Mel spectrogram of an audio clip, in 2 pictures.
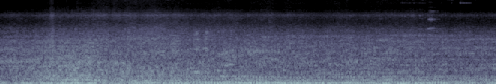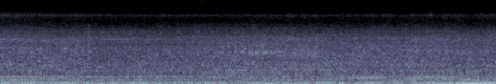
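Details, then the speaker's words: Mio Sporty scooter, which came in not running with a noisy torque drive, after carburettor check and bearing replacement: steady, even hum and low drone, no knocks, rattles or grinding; normal running. "so Ayan po mga boss balit na po natin it po niya mga boss so Ayun po mga boss Okay na po onong motor ni sir"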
